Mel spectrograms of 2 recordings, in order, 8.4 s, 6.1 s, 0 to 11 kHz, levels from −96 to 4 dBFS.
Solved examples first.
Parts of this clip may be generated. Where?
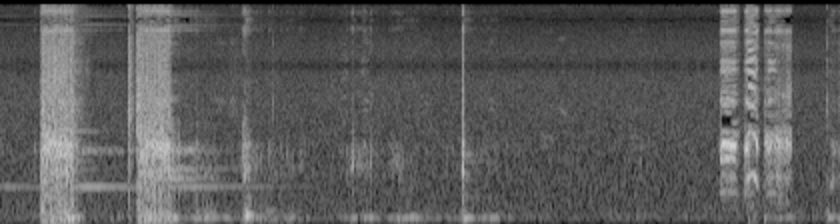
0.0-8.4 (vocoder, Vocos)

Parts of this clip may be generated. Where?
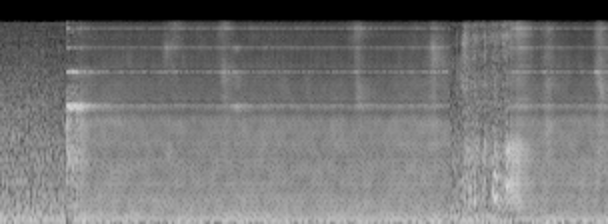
0.8-4.5 (vocoder, Vocos); 5.1-6.1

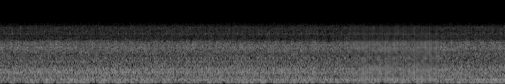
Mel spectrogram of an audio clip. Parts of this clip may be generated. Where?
3.5-4.4 (vocoder, Vocos)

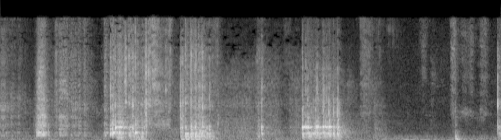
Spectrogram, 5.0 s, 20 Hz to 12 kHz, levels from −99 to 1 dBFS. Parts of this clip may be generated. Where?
0.0-0.6 (vocoder, Vocos); 1.2-4.0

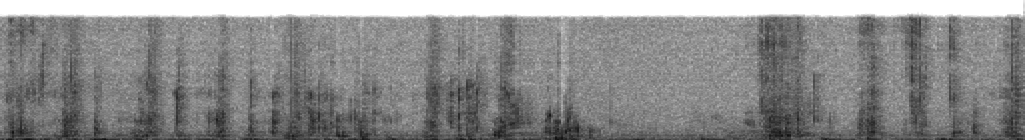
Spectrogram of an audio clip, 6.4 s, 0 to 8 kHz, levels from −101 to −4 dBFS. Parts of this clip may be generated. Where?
0.0-6.4 (vocoder, Vocos)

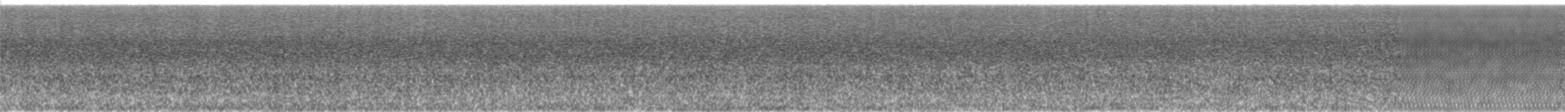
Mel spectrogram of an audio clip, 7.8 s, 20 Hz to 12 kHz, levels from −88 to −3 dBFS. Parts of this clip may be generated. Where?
7.0-7.8 (vocoder, Vocos)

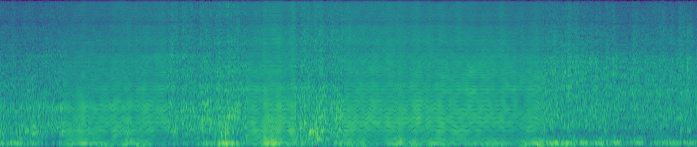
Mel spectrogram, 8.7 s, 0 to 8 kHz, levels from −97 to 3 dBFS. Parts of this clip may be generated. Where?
0.8-2.1 (vocoder, Vocos); 3.1-3.7; 4.3-6.8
